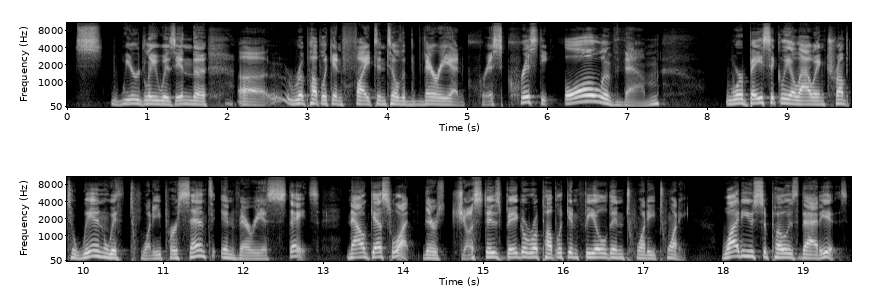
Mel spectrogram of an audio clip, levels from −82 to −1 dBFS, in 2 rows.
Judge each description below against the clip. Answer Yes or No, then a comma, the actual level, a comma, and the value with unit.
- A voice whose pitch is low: No, medium, 145 Hz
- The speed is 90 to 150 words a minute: Yes, average, 140 wpm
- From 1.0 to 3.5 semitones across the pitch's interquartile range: No, average, 4.1 semitones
